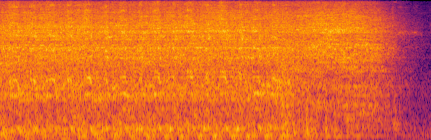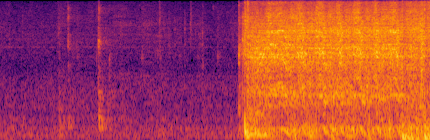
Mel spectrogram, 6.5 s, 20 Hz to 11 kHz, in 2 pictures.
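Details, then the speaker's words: 1989 Harley Ultra Classic Tour Glide Evo, butterfly carb, on choke (full choke revs to about 4000 rpm); races at high busy idle, drops out two seconds, catches again; dead accelerator pump, needs carb clean. "Takes throttle really well with the choke on, but it's accelerator pump's not working and it's dead in the interim. So, this just needs a quick carb clean."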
